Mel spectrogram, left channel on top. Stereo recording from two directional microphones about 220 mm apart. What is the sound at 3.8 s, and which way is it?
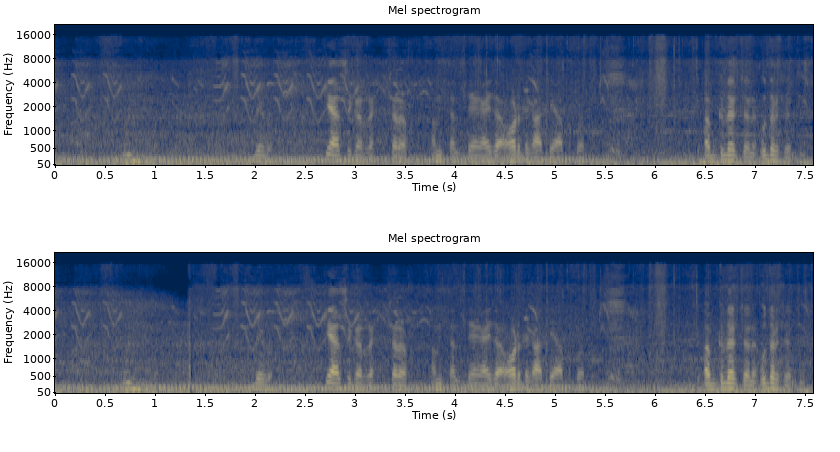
Speech, 15° left (ahead or behind).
